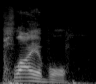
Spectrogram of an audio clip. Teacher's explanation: The first syllable is accented.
